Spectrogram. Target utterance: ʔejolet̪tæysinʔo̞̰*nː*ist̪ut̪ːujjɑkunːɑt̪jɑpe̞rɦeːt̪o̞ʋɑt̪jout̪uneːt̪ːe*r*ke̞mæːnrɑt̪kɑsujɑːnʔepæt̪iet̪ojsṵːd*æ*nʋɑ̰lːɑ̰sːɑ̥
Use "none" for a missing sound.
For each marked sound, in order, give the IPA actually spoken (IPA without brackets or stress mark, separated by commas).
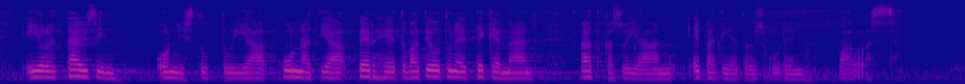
nː, none, e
